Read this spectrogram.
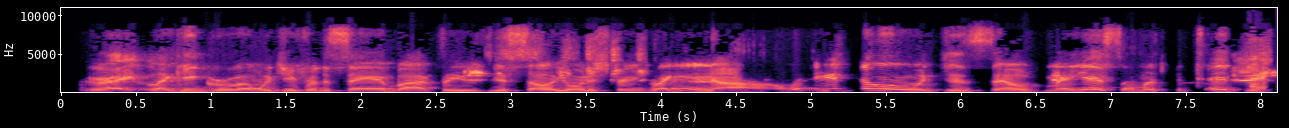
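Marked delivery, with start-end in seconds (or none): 4.1-8.0 acted, appalled, disgusted, pitched-up dismayed voice. Retelling a friend's reaction, imitating a disgusted friend. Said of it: "he was disgusted with your decisions".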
